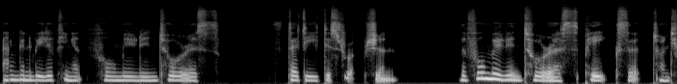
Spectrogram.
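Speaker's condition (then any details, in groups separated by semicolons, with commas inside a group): No condition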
